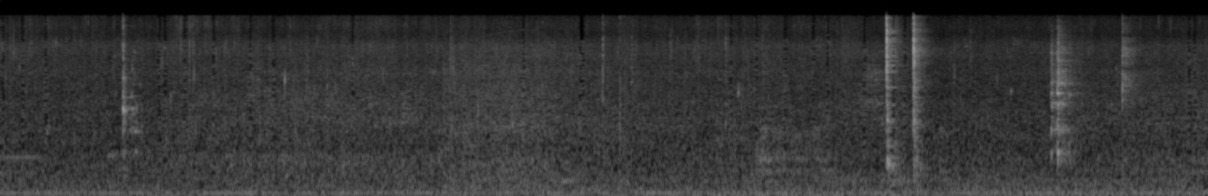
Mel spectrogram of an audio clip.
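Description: Hotteok frying in shallow oil on a flat griddle, a steady sizzle. Metal tongs click sharply a few times, twice in quick succession about two-thirds of the way through.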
